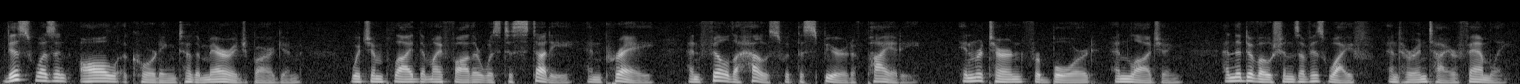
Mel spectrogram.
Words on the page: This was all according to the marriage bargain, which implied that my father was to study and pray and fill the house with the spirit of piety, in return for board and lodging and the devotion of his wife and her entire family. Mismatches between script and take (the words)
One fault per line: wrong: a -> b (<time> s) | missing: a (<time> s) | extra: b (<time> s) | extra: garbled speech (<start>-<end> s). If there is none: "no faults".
wrong: was -> wasn't (0.3 s)
wrong: devotion -> devotions (12.4 s)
